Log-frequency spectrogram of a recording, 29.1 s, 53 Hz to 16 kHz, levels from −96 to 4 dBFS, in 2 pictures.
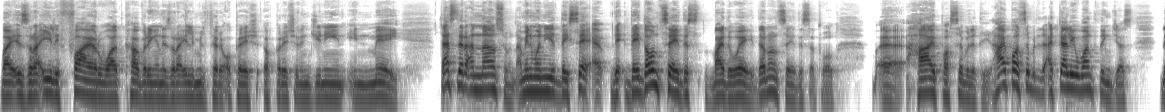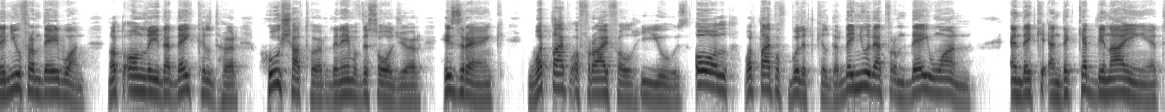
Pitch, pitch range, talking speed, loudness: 135 Hz, 115-160 Hz, 195 wpm, -19 LUFS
